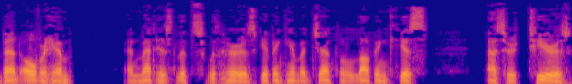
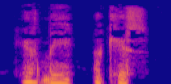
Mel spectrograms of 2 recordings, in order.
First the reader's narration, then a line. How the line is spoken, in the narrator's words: Warren whispered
